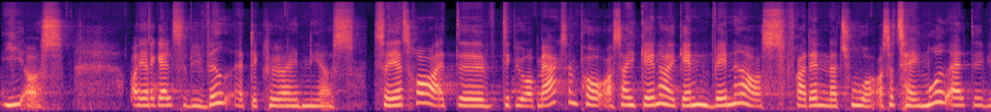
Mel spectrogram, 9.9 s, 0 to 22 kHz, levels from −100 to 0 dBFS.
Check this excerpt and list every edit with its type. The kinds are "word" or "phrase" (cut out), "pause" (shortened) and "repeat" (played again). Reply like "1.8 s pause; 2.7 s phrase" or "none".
1.5 s word; 3.7 s pause; 5.1 s phrase; 7.9 s word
